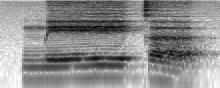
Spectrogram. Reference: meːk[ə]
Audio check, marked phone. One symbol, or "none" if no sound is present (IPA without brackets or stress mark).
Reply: ɐ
